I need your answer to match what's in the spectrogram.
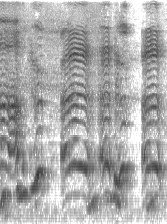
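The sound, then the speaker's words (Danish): A small child wails in short, rising bursts in a nursery, with brief breaks between the sobs and a faint babbling quality; the crying pauses a moment while a coloured feather floats down, then starts again. “Barnet slipper gråden et øjeblik, mens fjeren daler ned, for kort efter at falde tilbage i gråd igen.”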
